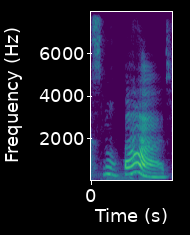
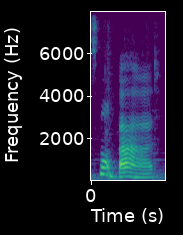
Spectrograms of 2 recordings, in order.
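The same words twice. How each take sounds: First: It is said in a warm, enthusiastic tone. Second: It is said in a hesitant, lukewarm tone. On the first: The person really likes it. "他可能是非常喜欢" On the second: The person does not really like it. "那就是不是很喜欢"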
